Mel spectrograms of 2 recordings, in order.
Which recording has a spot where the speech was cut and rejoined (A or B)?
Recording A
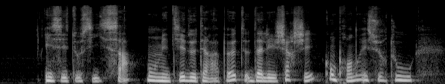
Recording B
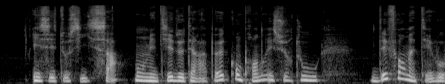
B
